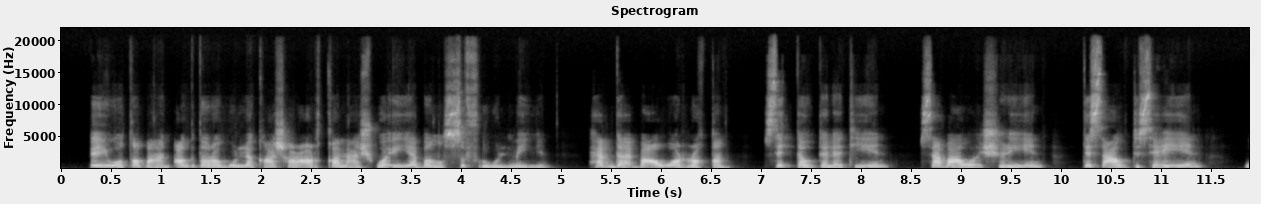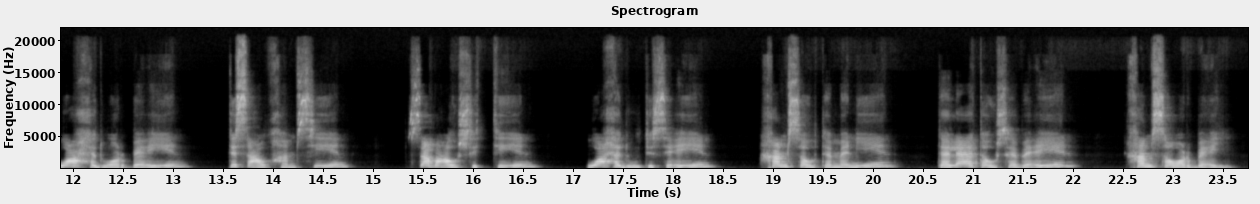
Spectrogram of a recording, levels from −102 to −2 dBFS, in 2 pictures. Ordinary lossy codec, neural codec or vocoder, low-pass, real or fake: none; none; none; real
